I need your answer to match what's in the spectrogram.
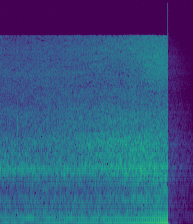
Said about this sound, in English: Well, geez, now I'm coming in a whole conflagration of cars. Maybe the Les Schwab's like the hangout nexus point.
